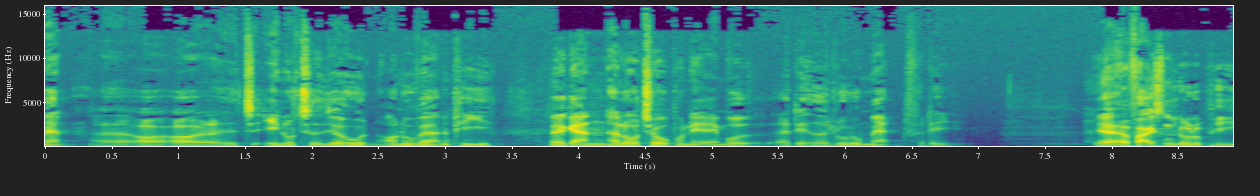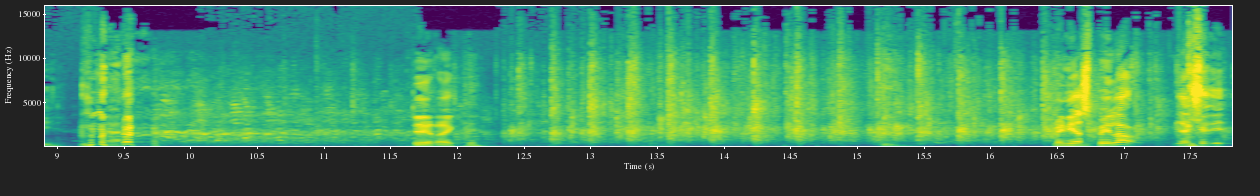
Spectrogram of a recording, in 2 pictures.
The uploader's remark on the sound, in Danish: LIVE fra Herning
